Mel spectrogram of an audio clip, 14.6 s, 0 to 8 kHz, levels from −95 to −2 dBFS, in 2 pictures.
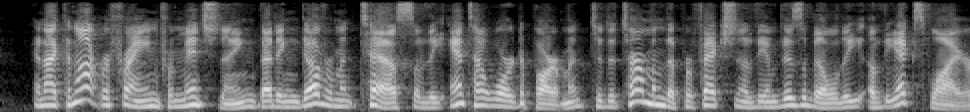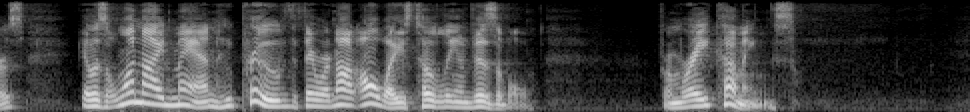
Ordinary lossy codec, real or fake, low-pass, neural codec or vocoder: Opus, 64 kbps; real; 7.2 kHz; none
